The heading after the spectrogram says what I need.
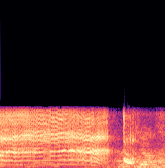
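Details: Infant being fed who would not burp; a brief, tonal, fussy cry that rises and falls, then breaks off into a short sharper cry, with TV sports commentary in the background.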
